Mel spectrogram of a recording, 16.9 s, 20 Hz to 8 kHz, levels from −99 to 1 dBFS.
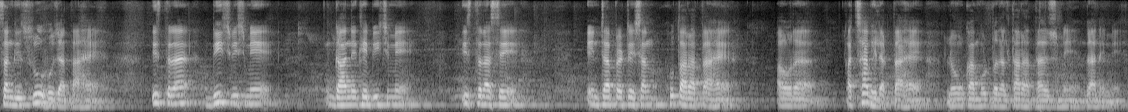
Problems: constant background noise, background conversations at intervals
